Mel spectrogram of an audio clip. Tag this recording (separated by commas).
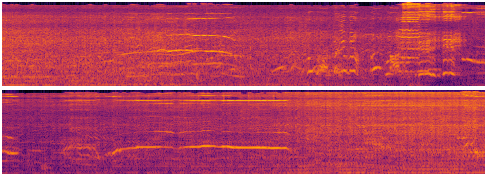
Speech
